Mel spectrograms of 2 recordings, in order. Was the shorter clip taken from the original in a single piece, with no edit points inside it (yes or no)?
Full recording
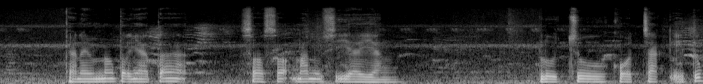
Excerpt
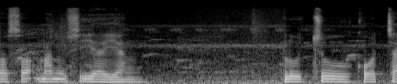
yes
